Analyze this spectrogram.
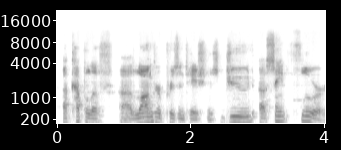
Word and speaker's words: Jude St. Fleur: Jude St. Fleur, is that the correct That's pronunciation? Correct.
